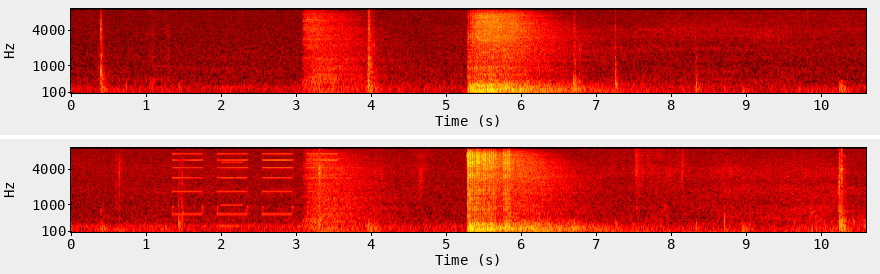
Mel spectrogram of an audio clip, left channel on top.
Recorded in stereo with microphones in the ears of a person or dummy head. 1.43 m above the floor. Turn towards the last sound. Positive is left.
turn(degrees=-70)  # may be behind; listen again after turning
